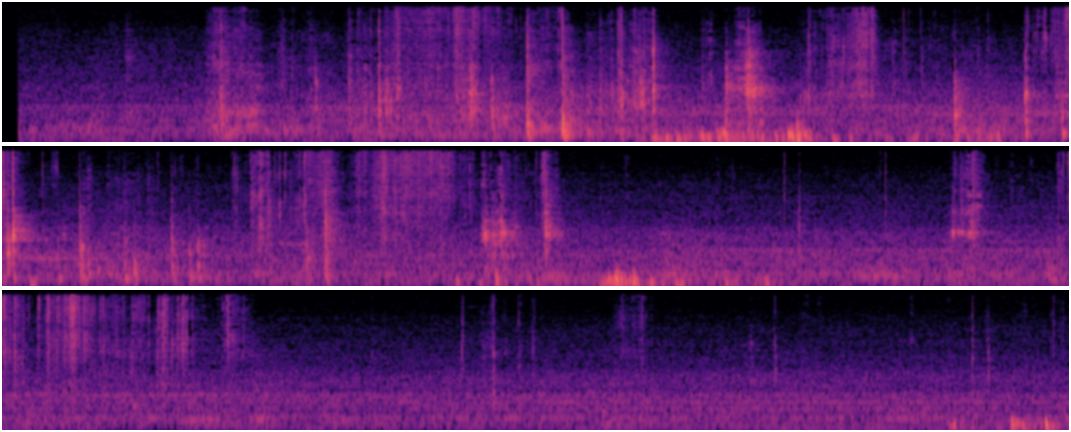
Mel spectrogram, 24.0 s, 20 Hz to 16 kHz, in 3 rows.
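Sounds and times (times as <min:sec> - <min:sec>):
plastic crinkling: 0:02.6 - 0:12.2, 0:15.2 - 0:18.0.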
